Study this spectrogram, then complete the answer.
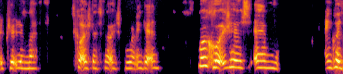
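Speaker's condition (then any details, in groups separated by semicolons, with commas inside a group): Cerebral palsy; affects balance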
